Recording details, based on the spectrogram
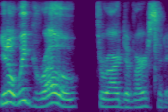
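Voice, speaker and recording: This man speaks with an American accent and high pitch. His intonation is lively and his pace fairly slow. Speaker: life-lessons vlogger. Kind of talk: reflective monologue. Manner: slow, deliberate pace; halting, with fillers and repeats.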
